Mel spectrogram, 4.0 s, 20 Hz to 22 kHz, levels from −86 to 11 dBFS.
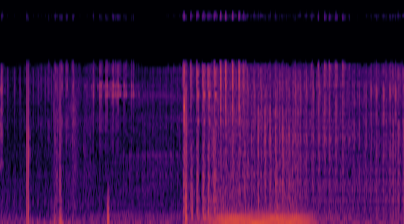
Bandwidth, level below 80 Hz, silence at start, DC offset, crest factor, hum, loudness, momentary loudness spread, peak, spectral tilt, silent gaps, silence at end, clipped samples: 17 kHz; -40 dBFS; 0 s; under 0.1%; 26 dB; none; -35 LUFS; 13 LU; -8 dBFS; -3 dB/octave; none; 0 s; under 0.1%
